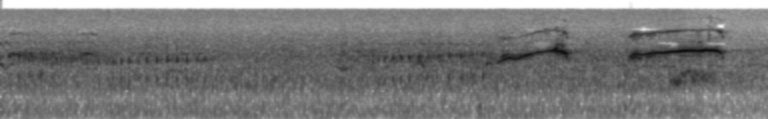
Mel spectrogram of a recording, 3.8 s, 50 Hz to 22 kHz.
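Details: Bald eagles on the Decorah North nest cam, 6 May 2022, during a fish feeding of chicks by the male before the female takes over. Soft rapid chittering trills, then two loud sharp whistled notes near the end.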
